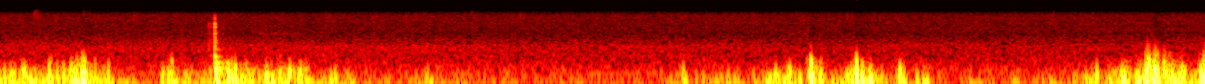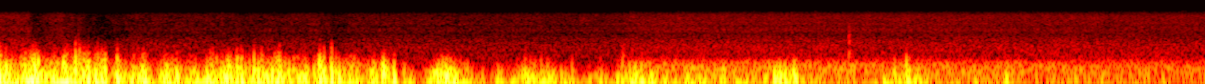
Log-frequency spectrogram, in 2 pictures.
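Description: Wind buffeting the camera's microphone in uneven low gusts, strongest a little past the middle, with a brief click about a second in.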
